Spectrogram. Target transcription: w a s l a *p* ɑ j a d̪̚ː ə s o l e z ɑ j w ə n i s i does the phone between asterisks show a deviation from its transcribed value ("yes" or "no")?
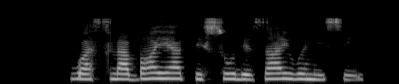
yes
